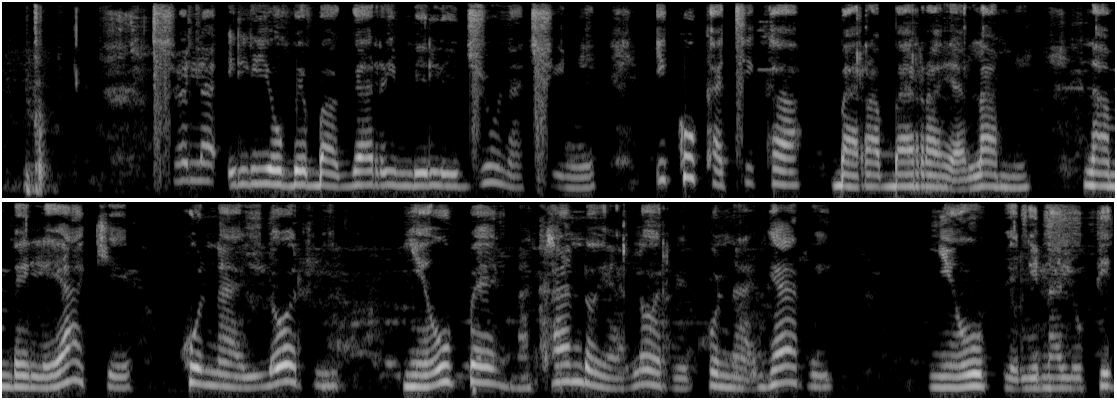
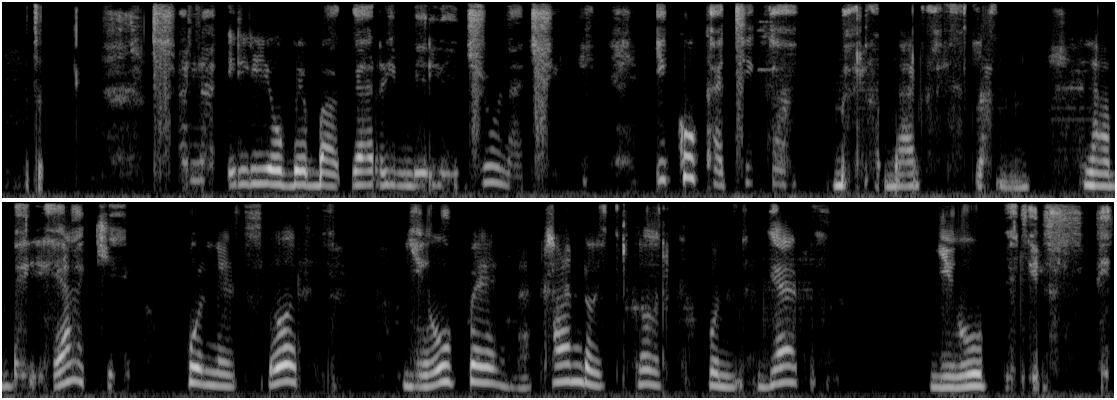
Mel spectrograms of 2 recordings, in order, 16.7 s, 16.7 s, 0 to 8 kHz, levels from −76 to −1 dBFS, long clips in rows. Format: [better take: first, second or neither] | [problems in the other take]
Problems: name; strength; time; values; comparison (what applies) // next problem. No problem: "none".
first | noise reduction (neural diffusion model UNIVERSE++)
